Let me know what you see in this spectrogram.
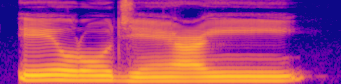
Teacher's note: اس را کو موٹا پڑھیں گے اس لیے کہ جو را سے پہلے کسرہ آ رہی ہے یہ عارضی کسرہ ہے، یہ کسرہ اصلی نہیں ہے.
